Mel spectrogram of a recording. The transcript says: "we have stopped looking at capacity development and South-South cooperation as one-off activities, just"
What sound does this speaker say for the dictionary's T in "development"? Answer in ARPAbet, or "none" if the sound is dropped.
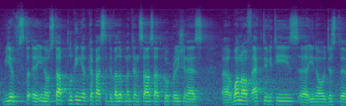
T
